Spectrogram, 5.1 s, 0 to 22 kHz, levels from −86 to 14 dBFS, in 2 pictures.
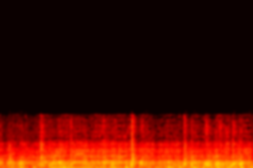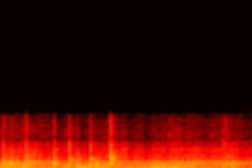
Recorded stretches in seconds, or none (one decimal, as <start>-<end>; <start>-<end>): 0.0-5.1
